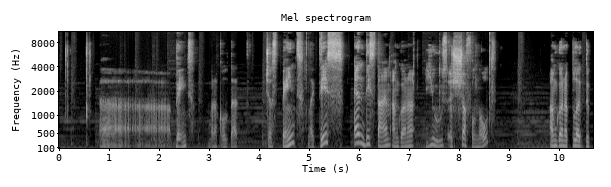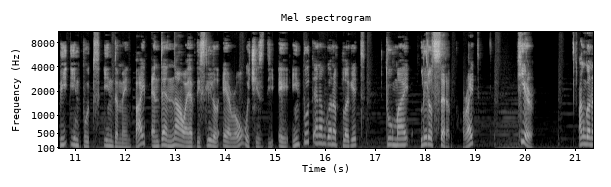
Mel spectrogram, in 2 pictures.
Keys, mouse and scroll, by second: 3.8-4.4 drag, 6.2 middle click, 6.6 click, 7.1 Tab, 7.5 s, 8.3 Down, 8.6 Return, 9.2 middle click, 9.6 click, 9.8 middle click, 11.0-11.9 click, 12.9-14.5 click, 15.1 middle click, 15.4 click, 17.8 middle click.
